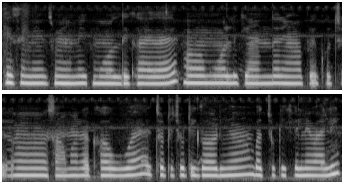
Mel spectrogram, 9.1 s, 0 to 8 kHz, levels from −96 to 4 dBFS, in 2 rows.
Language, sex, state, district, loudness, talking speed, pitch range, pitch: Hindi, female, Bihar, Saharsa, -23 LUFS, 185 wpm, 235-245 Hz, 235 Hz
